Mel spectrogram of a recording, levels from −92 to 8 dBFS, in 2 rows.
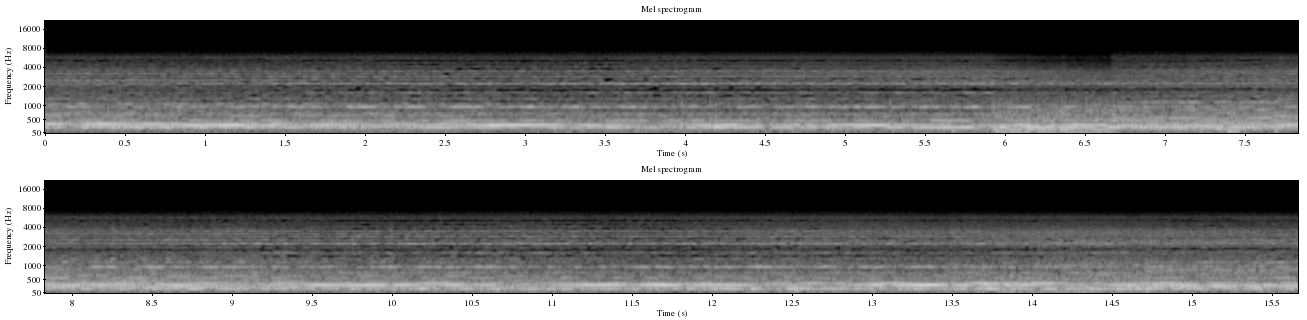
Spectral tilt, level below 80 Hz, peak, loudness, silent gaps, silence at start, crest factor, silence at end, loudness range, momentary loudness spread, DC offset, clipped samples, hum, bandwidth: -8 dB/octave; -44 dBFS; -6 dBFS; -19 LUFS; none; 0 s; 12 dB; 0 s; 2 LU; 5 LU; under 0.1%; under 0.1%; none; 6.2 kHz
